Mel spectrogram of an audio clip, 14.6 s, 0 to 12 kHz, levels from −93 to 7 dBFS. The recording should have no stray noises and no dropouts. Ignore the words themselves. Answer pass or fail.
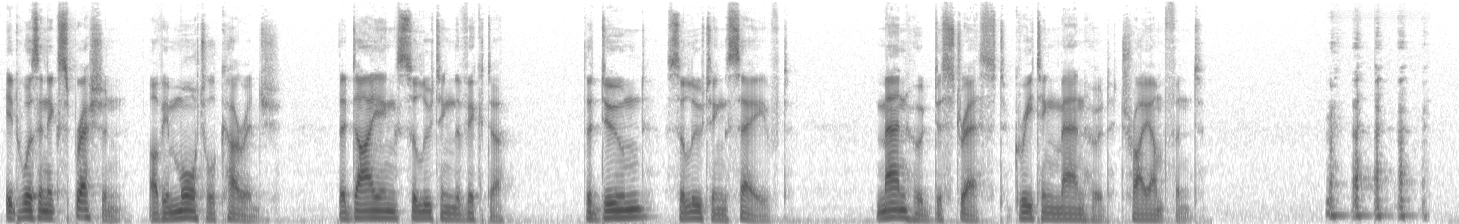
fail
